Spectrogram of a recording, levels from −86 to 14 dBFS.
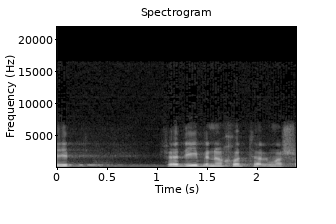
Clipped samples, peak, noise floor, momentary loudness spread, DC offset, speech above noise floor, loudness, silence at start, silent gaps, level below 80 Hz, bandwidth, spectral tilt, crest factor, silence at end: under 0.1%; -4 dBFS; -49 dBFS; 21 LU; under 0.1%; 30 dB; -19 LUFS; 0 s; none; -58 dBFS; 7.2 kHz; -6.5 dB/octave; 16 dB; 0 s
